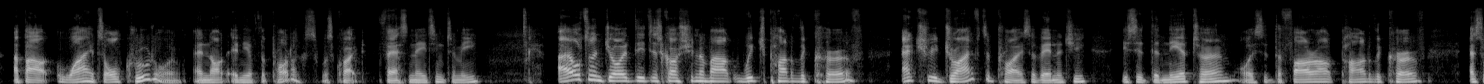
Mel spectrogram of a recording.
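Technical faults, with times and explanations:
Throughout: Speex codec. The speech has plainly audible coding damage, a grainy, hoarse texture riding on everything. Speex is a CELP coder that rebuilds the voice from a predictive filter plus a coded excitation signal, and with a limited bit budget that excitation comes out rough. The damage level fits a Speex stream at roughly 22 kbps. There's also nothing above about 15.3 kHz, so the very top of the spectrum is simply gone.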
